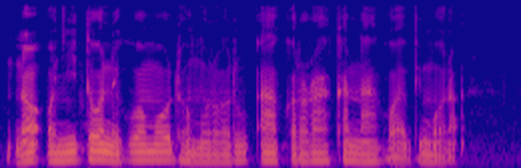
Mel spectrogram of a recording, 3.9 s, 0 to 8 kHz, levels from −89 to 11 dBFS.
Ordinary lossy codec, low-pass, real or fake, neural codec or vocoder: none; 7.2 kHz; real; none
